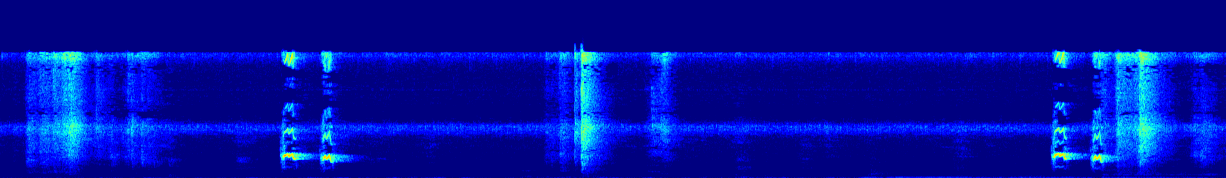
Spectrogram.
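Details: Paired quick chirps from a young sooty-headed bulbul in lure training, heard twice several seconds apart, mixed with clicking and rustling noises and a faint continuous high whine.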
